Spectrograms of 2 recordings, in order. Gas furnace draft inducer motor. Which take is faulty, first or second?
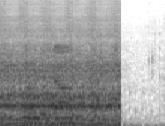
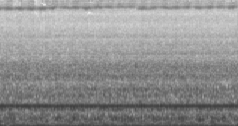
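first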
